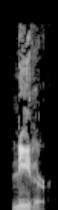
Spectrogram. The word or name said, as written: neither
